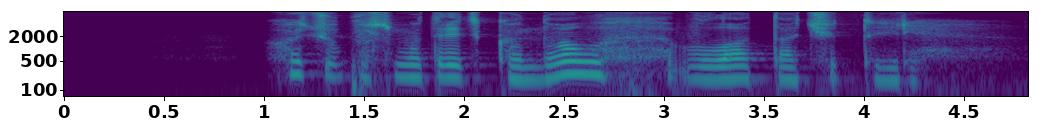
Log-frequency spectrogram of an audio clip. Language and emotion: Russian, neutral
